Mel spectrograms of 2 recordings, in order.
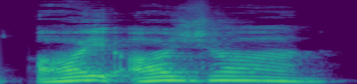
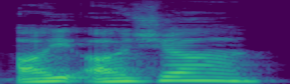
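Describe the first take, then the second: First: Much higher, slow drawn-out yell of آی; yelling for police. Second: Higher, louder call for the policeman. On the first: Woman yells to the gathering crowd, drawn-out cry. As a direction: stretch the آی into a long cry for help. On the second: Woman calls the policeman on Haji, loud call. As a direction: cry out for the cop. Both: A narrator's reading.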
